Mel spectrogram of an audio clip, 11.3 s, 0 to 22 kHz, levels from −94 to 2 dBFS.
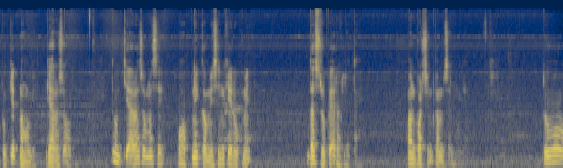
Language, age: Hindi, 20-39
